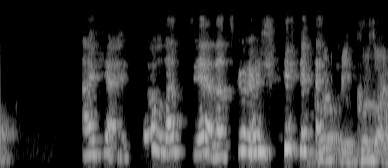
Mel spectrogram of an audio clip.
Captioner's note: chuckles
